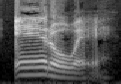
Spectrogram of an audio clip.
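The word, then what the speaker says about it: héroe: amaka the second word er means hero notice that we're not pronouncing the H ER ospital Hospital hisor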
